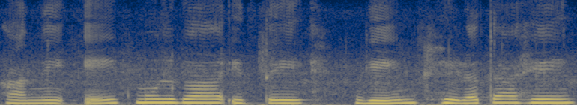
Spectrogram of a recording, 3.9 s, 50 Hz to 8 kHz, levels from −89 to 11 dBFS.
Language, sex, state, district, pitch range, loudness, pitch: Marathi, female, Maharashtra, Gondia, 225-255 Hz, -13 LUFS, 235 Hz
